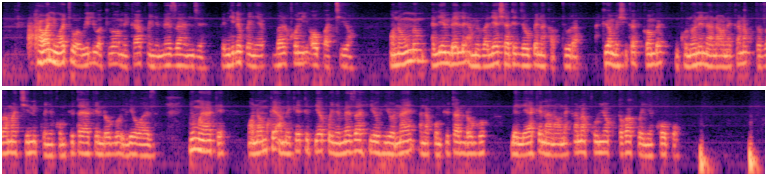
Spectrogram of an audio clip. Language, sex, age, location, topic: Swahili, male, 25-35, Nairobi, education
